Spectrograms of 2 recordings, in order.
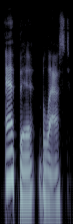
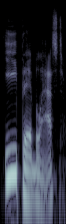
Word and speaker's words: epiblast: And yes, it's epiblast, not epiblast.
